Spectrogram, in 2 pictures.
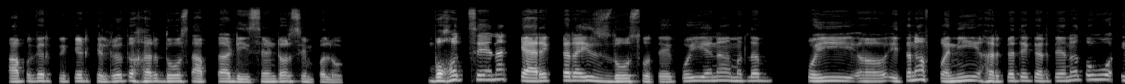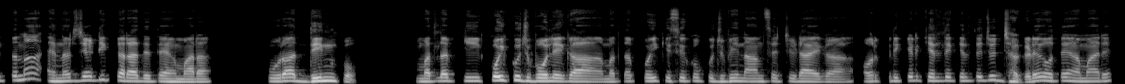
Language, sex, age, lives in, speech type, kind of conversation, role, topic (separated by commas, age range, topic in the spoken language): Hindi, male, 30-34, India, conversation, podcast, guest, Tumhe kaunse shauk sach mein time well spent lagte hain?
